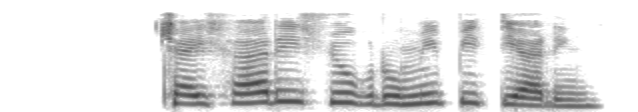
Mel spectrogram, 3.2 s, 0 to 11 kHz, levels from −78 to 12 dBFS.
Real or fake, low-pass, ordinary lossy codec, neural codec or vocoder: real; 7.2 kHz; AAC, 48 kbps; none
